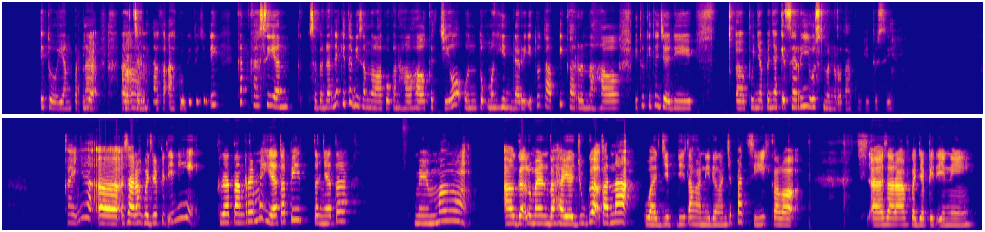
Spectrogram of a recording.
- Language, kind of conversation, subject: Indonesian, podcast, Bagaimana cara tetap aktif meski harus duduk bekerja seharian?
- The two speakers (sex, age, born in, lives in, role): female, 18-19, Indonesia, Indonesia, host; female, 30-34, Indonesia, Indonesia, guest
- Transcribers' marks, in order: static; distorted speech; tsk; other background noise; tapping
